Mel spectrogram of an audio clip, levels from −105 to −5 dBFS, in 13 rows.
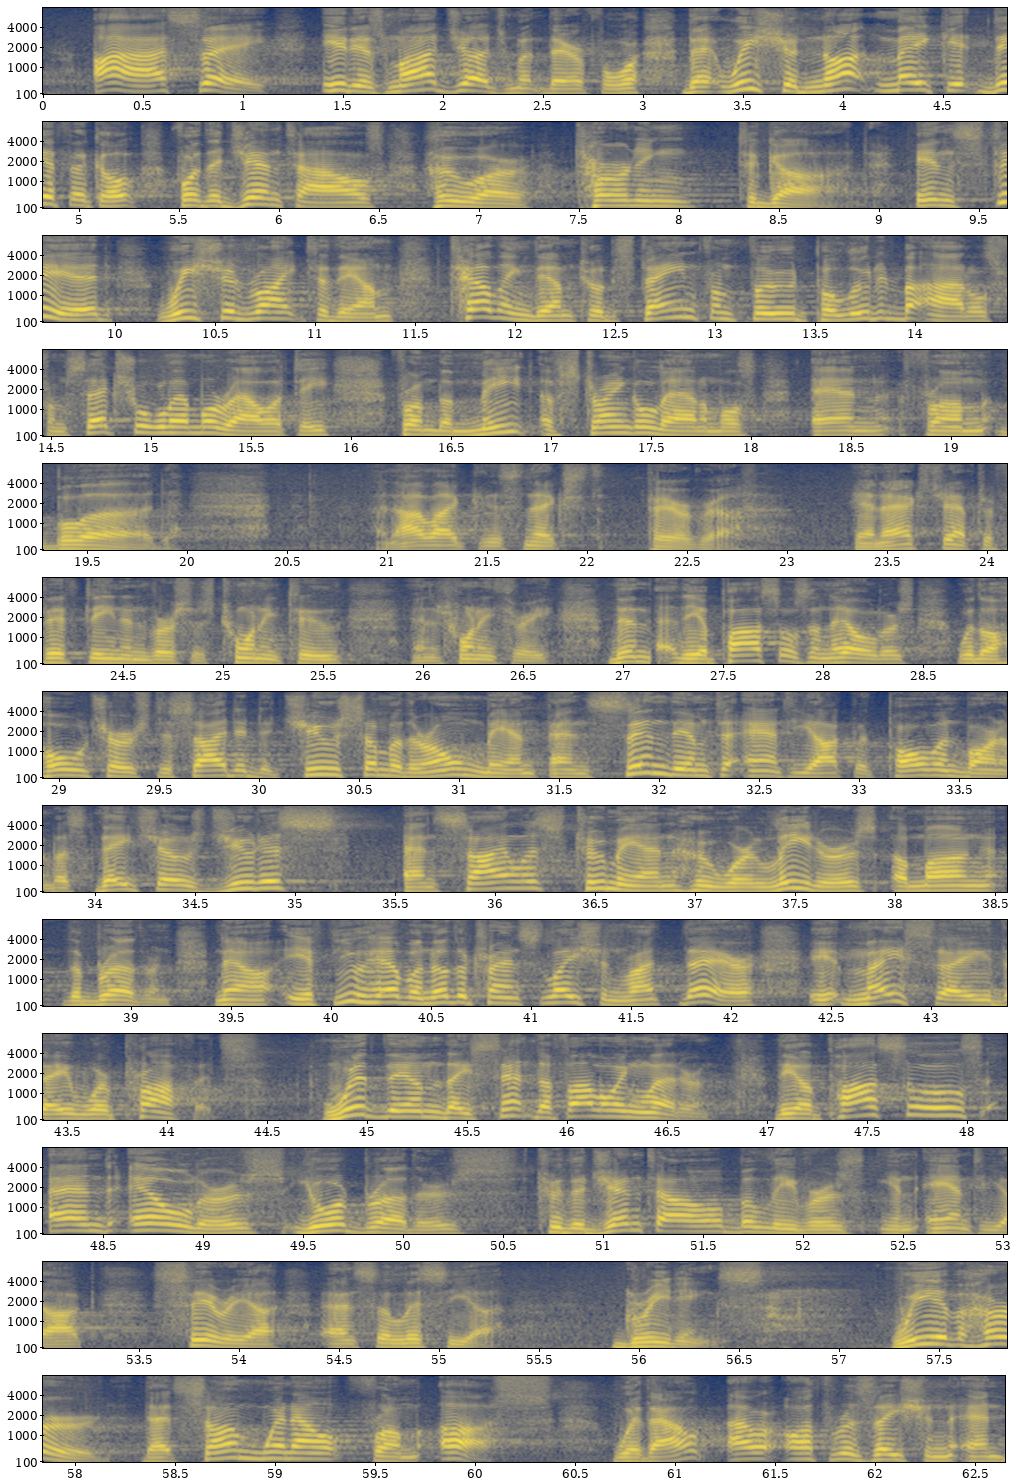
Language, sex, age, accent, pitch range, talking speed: English, male, 60-79, American, 135-195 Hz, 145 wpm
